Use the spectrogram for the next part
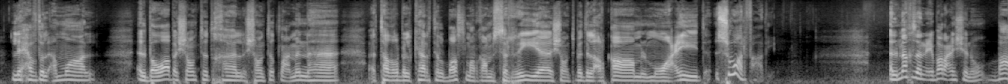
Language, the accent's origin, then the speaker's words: Arabic; Kuwait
